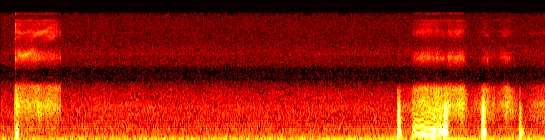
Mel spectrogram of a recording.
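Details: Sleeping elderly Shih Tzu: one short breathy snort early on, then after a long quiet stretch a cluster of wheezing, whistled snores with rattling nasal snorts close together near the end.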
